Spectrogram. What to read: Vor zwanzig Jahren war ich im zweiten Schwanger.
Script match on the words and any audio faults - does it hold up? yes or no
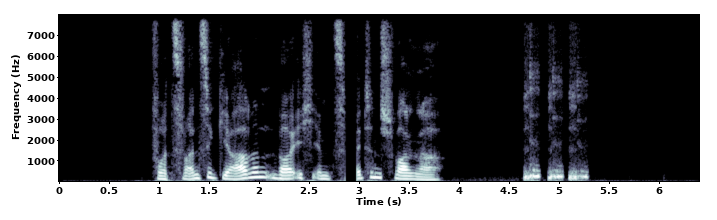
no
